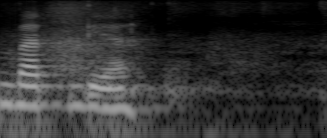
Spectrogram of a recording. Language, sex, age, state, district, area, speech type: Assamese, female, 45-60, Assam, Dhemaji, rural, read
